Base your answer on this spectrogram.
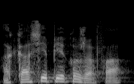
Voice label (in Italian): bergamasco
